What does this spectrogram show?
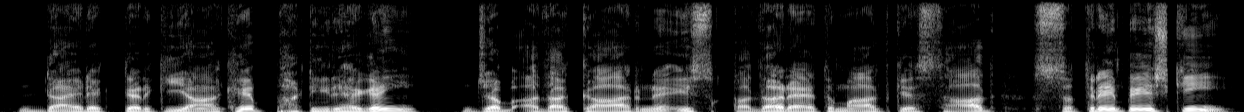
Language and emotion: Urdu, surprised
